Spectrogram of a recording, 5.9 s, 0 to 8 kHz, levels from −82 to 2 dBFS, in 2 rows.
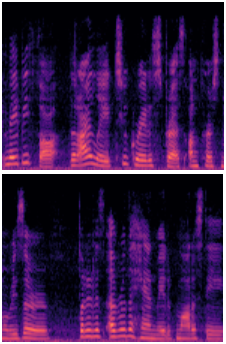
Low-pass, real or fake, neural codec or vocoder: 7.2 kHz; real; none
